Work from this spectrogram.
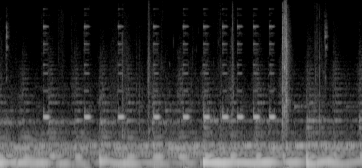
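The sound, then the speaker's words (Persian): Camera shutter snapping photos of a staged corpse: a few sharp, isolated clicks over a steady low droning hum, with no talking. “بعدش هم باید از جسدم عکس بگیرم.”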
